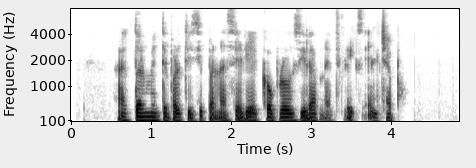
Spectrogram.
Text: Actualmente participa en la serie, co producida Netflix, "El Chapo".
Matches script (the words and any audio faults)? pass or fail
pass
